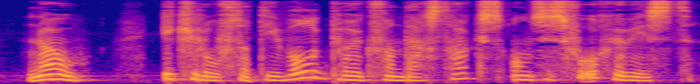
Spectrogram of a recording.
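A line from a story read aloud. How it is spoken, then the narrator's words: Plain. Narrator (Dutch): zei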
